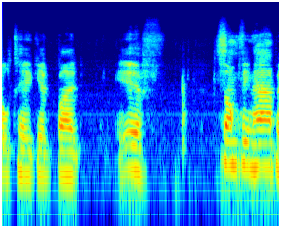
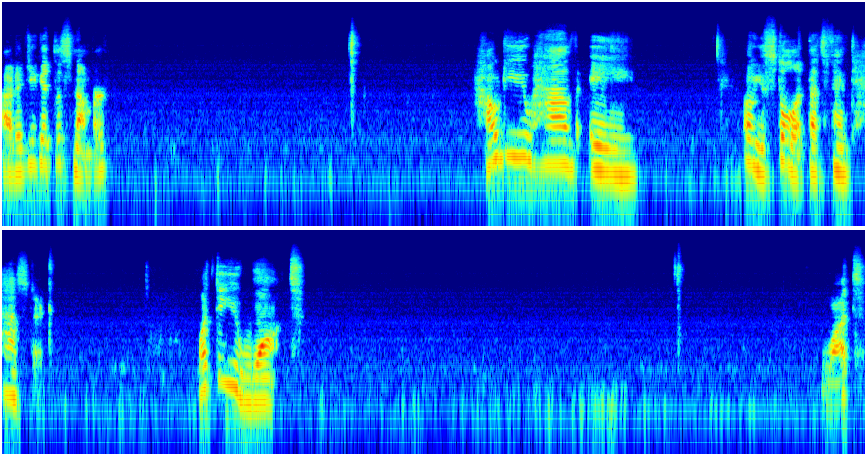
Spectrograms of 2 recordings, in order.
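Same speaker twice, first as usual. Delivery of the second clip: abrupt shift to a serious tone. Narrator voices Lydic answering a phone call, turning suddenly serious. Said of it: "his smile just disappears".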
